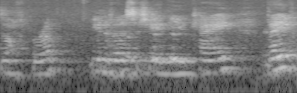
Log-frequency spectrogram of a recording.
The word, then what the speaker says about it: Loughborough: we've got an installation in the university that's pronounced loughborough university in the UK they've done a lot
